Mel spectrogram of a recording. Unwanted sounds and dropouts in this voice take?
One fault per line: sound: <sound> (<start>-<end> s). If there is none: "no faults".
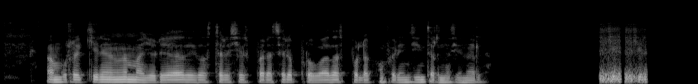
sound: laugh (6.0-6.5 s)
